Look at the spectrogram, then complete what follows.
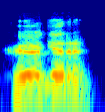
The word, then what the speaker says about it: höger: You really pronounce the R. So you say höger trafik omläggningen.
